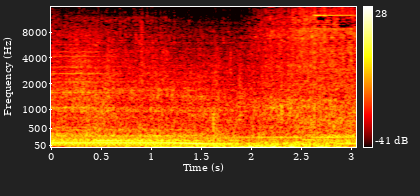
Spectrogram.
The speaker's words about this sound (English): She gets in the car. Go. Ed gets in and they drive off.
